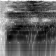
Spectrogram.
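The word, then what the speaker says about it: Poisson: it is spelled as p-o-i-s-s-o-n but then the pronunciation is quasa it's a french it is a it is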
